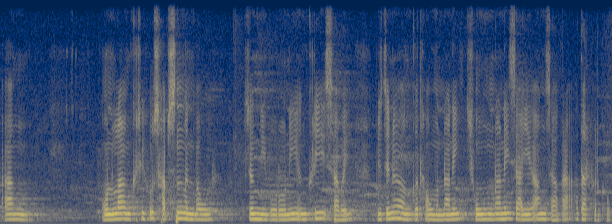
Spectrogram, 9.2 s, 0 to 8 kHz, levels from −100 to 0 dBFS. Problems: none marked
